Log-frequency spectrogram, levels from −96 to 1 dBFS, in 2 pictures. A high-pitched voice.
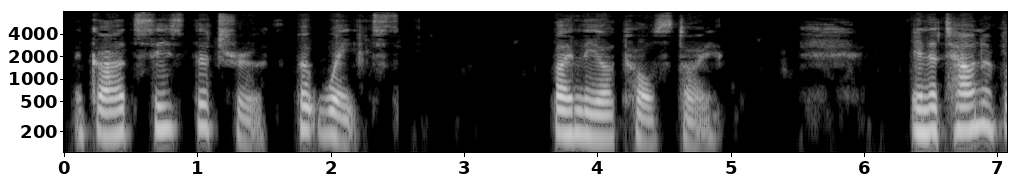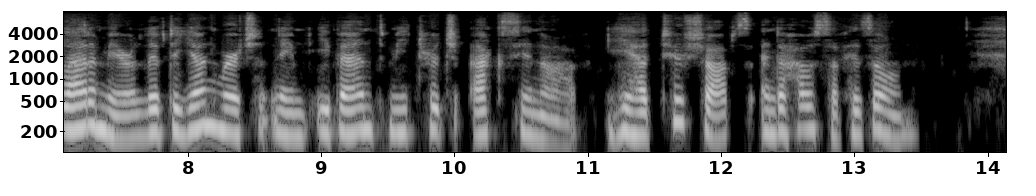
Yes: high, 195 Hz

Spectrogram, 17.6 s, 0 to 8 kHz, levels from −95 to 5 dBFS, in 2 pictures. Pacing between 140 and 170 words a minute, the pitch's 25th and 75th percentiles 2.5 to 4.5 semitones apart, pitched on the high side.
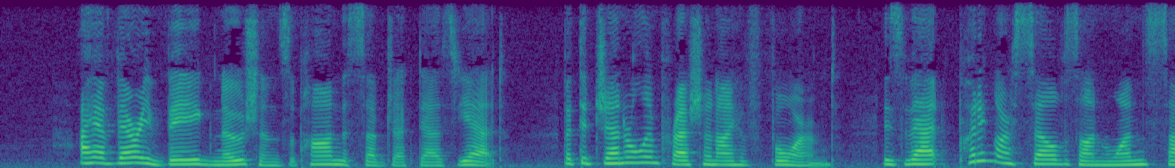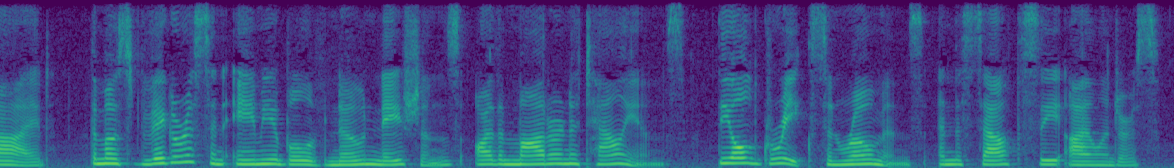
Yes: average, 155 wpm; average, 3.5 semitones; high, 200 Hz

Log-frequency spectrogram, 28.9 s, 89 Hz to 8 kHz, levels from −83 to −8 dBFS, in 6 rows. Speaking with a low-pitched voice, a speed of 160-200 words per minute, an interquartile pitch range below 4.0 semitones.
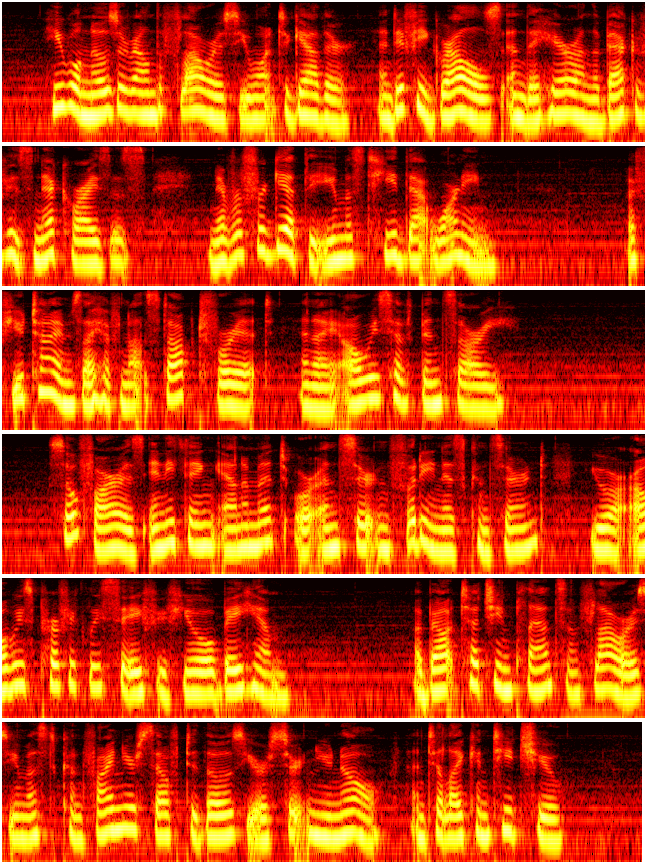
No: high, 210 Hz; average, 180 wpm; average, 3.3 semitones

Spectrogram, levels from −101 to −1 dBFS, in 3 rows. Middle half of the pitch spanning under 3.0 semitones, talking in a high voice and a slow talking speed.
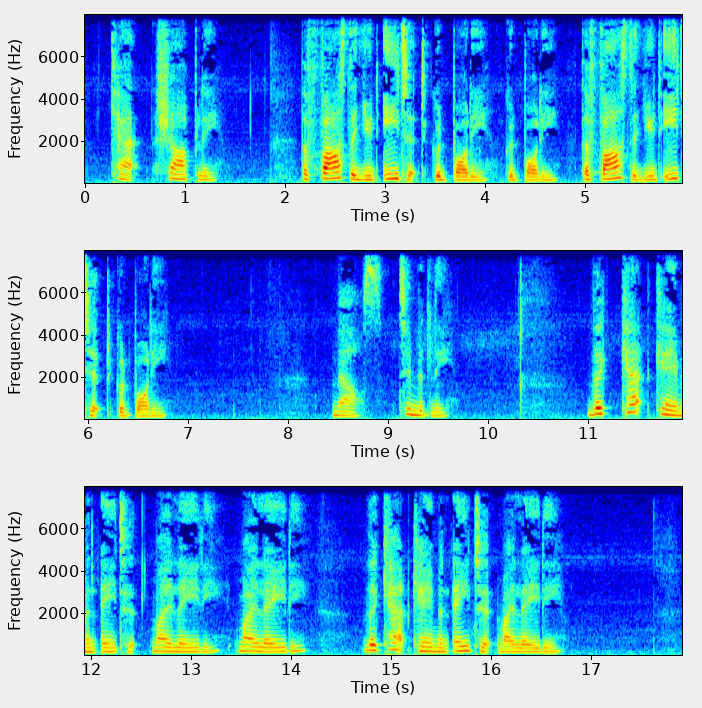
No: average, 3.6 semitones; high, 195 Hz; slow, 125 wpm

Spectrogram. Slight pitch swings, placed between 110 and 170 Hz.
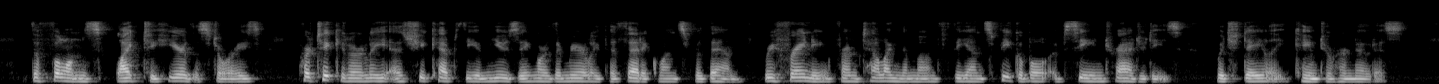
Yes: narrow, 1.7 semitones; medium, 140 Hz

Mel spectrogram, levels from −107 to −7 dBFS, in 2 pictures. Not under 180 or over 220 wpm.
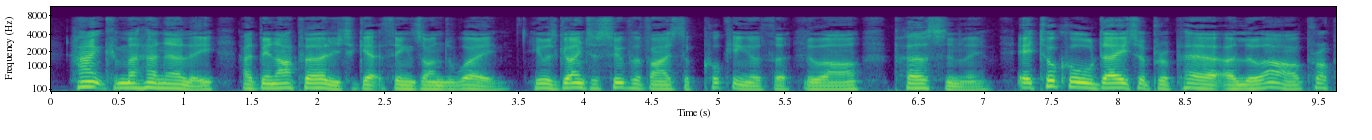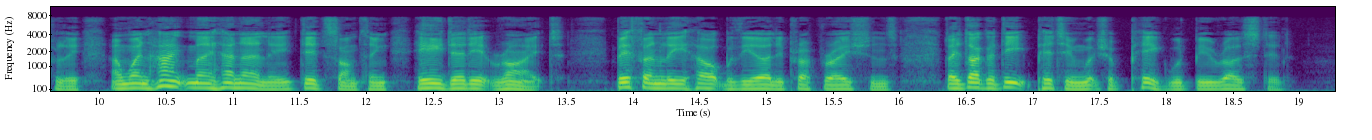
Yes: average, 190 wpm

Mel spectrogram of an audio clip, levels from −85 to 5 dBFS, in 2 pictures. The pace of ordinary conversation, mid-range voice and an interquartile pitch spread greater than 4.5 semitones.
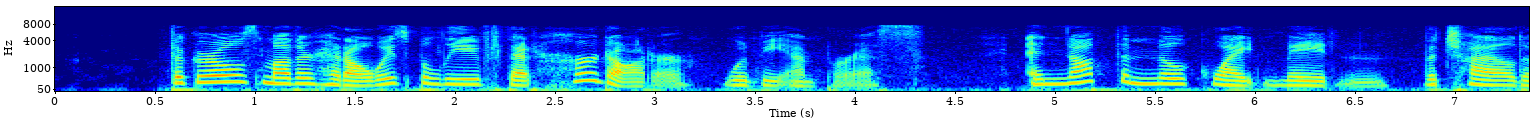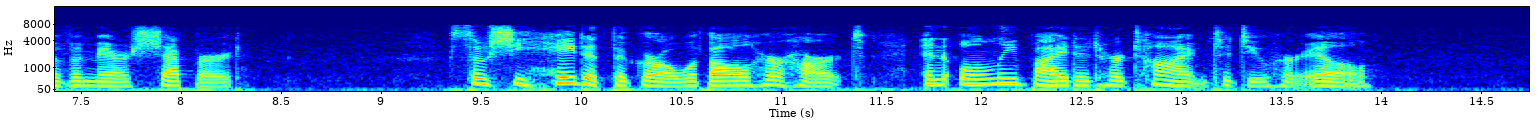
Yes: average, 165 wpm; medium, 180 Hz; average, 5.2 semitones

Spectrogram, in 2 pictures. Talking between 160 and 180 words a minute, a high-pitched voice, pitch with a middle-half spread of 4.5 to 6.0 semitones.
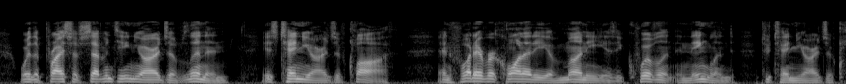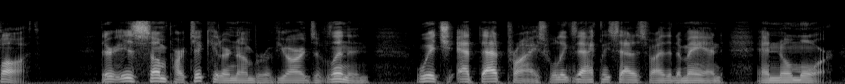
No: average, 170 wpm; low, 105 Hz; average, 5.1 semitones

